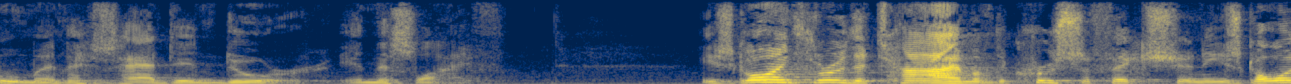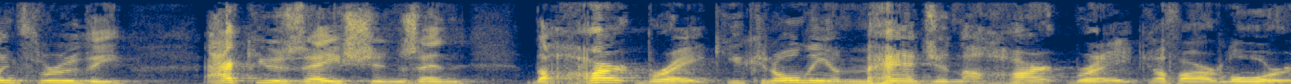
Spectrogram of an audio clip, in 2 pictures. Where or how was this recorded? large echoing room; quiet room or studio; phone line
large echoing room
